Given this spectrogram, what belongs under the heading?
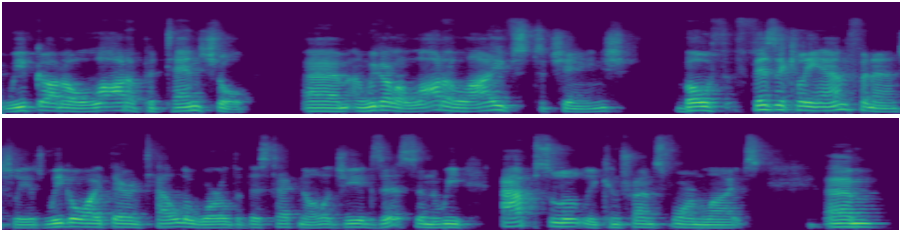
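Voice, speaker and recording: A man in his forties from Northern Ireland with a light Belfast accent, giving an enthusiastic motivational talk on a group call, telling his story with many fillers and restarts. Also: medium pitch. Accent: light Belfast Irish. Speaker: company leader speaking on a kickoff call.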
